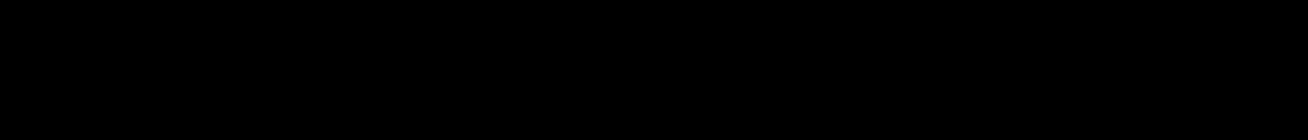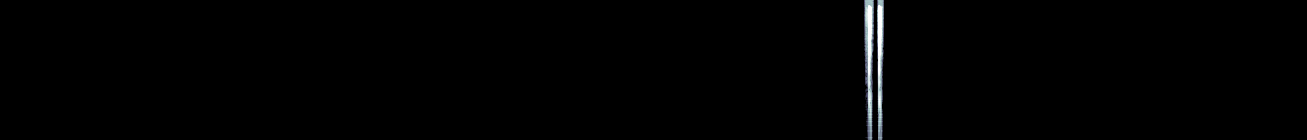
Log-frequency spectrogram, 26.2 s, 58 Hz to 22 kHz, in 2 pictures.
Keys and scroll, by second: 20.7 [.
